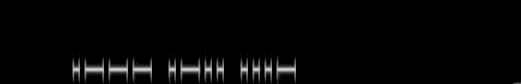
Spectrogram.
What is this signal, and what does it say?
Morse code, heard as a keyed tone, about 20 wpm, 700 Hz. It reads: JLV
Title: USA Call Sign Postfixes - 3 Letters 20wpm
